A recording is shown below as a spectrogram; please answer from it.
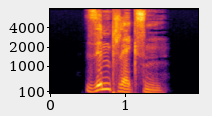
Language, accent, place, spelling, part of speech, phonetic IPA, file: German, Germany, Berlin, Simplexen, noun, [ˈzɪmplɛksn̩], De-Simplexen.ogg
- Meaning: dative plural of Simplex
